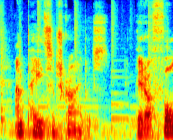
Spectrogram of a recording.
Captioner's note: breathe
